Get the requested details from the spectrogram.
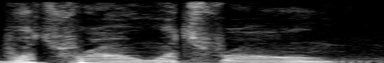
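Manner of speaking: screamed, very high-pitched. Retelling how the neighbor ran to the fence: imitating the neighbor screaming. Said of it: "she made it from her porch to the fence screaming".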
